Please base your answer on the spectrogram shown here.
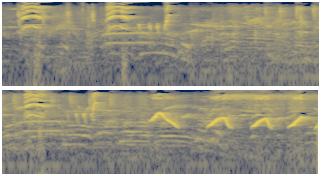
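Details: Kept white-rumped shama in Cilacap, Indonesia, singing brantakan fill: stacked high chirps and busy warbling, then a series of loud sweeping upslurred whistles repeated about twice a second.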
